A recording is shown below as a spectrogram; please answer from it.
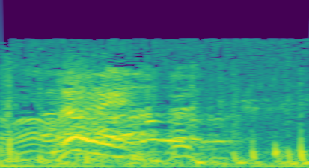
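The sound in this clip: Horses' hooves clop as riders arrive. A man calls out first, then a few quick, hollow hoofbeats sound as the horses come to a halt.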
